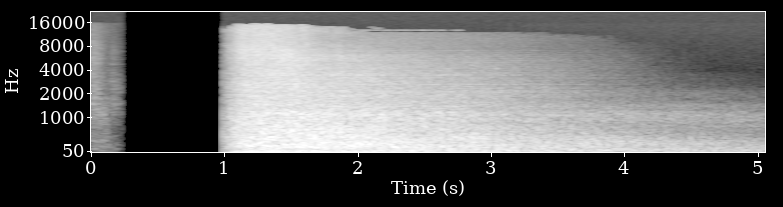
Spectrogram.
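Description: A loud rushing whoosh sweeps in and slowly fades.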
